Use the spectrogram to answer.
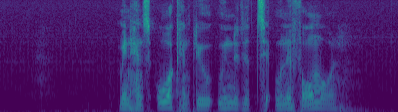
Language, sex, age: Danish, male, 24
